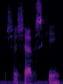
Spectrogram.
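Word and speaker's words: Krzyzewski: heart by uh mark zuchevski who's a by the way that's spelled c-r-z-y-z-e-w-s-k-i even though it's pronounced totally differently the basketball coach at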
